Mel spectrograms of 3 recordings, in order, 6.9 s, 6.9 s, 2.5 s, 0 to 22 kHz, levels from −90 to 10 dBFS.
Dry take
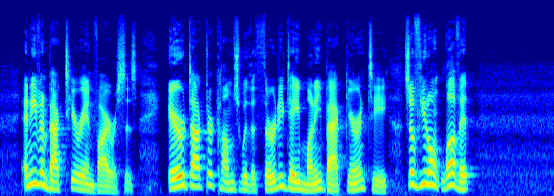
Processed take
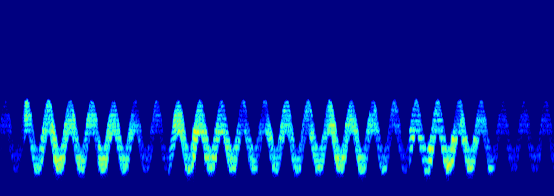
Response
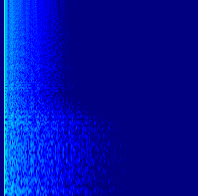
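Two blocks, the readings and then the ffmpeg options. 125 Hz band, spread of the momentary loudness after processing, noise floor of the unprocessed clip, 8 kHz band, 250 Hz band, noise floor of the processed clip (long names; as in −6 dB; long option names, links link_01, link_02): below −40 dB, 16 LU, −61 dBFS, below −35 dB, below −40 dB, −73 dBFS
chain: -filter_complex "[0:a]aecho=1:1:5.1:1[link_01];[1:a]atrim=start_sample=2205,afade=type=out:start_time=0.41:duration=0.01,atrim=end_sample=18522[link_02];[link_01][link_02]afir=irnorm=-1:irlink=0,afftfilt=real='re*between(b*sr/1024,670*pow(1900/670,0.5+0.5*sin(2*PI*3.7*pts/sr))/1.41,670*pow(1900/670,0.5+0.5*sin(2*PI*3.7*pts/sr))*1.41)':imag='im*between(b*sr/1024,670*pow(1900/670,0.5+0.5*sin(2*PI*3.7*pts/sr))/1.41,670*pow(1900/670,0.5+0.5*sin(2*PI*3.7*pts/sr))*1.41)':win_size=1024:overlap=0.75,volume=-8dB"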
